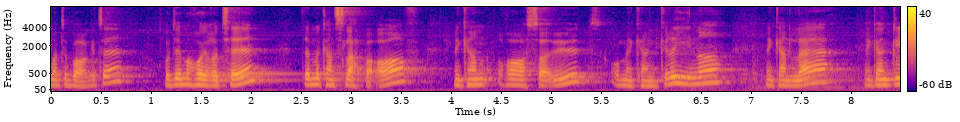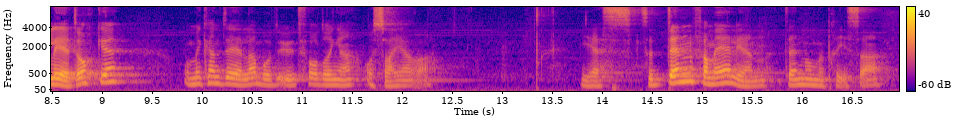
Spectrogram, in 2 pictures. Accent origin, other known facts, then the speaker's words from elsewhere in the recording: Rogaland, Norway; En dag så var det en kamerat som kom kjørende opp grusveien på Rogland, der jeg vokste opp.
